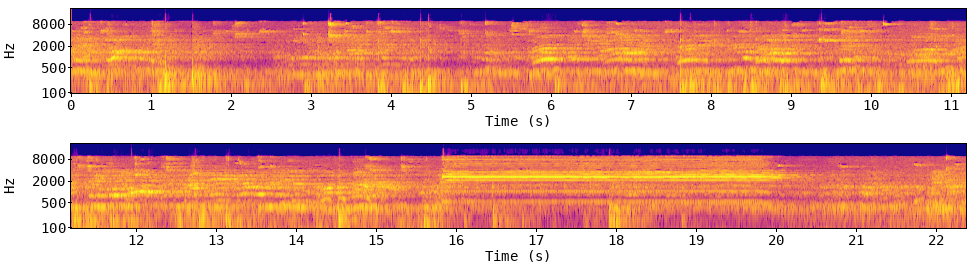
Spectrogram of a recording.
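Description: A basketball thuds as it bounces on the floor.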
